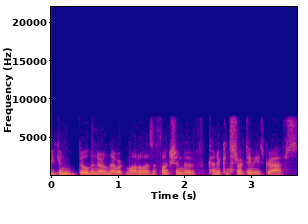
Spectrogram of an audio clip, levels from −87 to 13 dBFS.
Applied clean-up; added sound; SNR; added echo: neural separator model SepFormer DNS4.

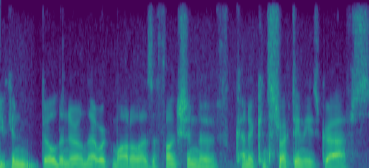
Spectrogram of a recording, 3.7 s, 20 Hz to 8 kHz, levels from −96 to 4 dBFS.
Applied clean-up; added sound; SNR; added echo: none; none; none; none.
